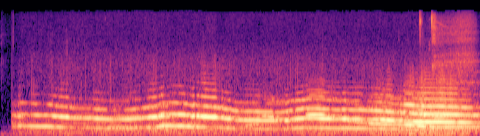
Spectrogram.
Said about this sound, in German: Aber zumindest in seiner ersten Meldung aus der Wissenschaft geht es um dieses Geräusch, nämlich um das Heulen von Wölfen.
